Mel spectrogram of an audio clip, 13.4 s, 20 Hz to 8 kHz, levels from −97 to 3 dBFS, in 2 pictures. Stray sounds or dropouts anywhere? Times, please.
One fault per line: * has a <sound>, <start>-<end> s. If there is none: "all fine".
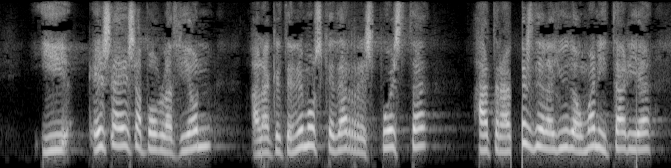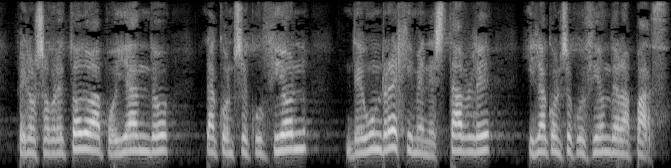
* has a dropout, 5.1-5.2 s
